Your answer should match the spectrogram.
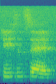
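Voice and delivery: plain reading voice

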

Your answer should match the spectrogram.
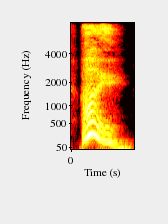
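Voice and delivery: high, sharp cry of ay; throat-cut scream. A narrator's reading. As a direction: cry out as if being slaughtered. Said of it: "como si la degollaran".

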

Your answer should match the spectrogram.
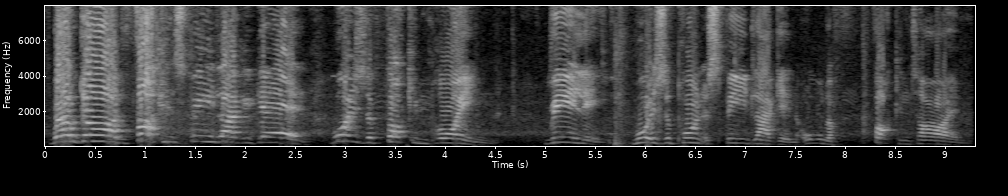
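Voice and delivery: furious shouting rant; raging gamer. Real, not acted. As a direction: yell at the game in rage. Raging at speed lag.

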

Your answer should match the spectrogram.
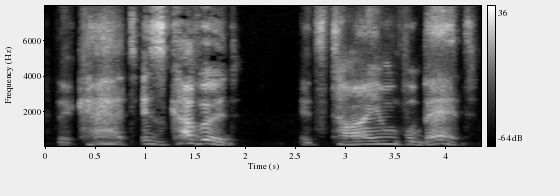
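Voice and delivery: high voice, slowing to bed; patient grandfather. Acted. Grandfather reminding Miyuki it's bedtime. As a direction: list the chores, then close firmly. Grandfather lists done chores.

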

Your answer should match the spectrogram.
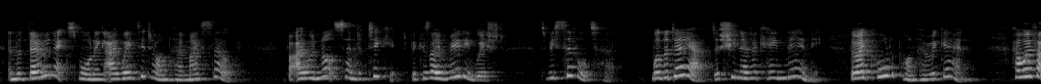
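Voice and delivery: high-pitched, huffy society lady; prattling young lady, affronted. Acted. Young lady refusing to discuss her rival, affronted. Voices Miss Larolles.

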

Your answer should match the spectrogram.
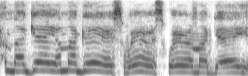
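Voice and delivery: mock frantic protest, shooting up in pitch; imitated tearful protest. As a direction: imitate desperate pleading in a high, strained pitch. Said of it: "then he started crying".

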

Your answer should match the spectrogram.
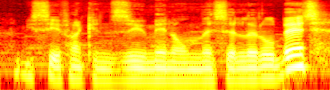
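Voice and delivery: ordinary talk

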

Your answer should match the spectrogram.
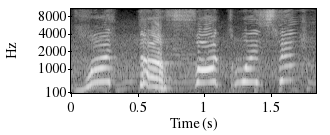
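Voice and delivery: high, slow stunned shout; shocked yell. Real, not acted. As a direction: yell it in disbelief. Shocked at a bad play.

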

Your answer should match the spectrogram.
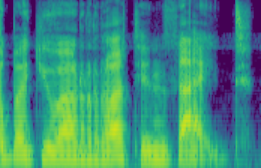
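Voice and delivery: ordinary talk, nothing marked

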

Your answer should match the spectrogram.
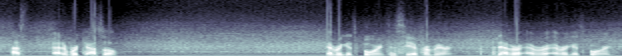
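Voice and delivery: ordinary delivery

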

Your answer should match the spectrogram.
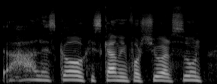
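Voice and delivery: lightly mimicked eager anticipation; retold excitement. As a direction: mildly imitate excited followers awaiting their guru. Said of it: "excited because he's going to give".

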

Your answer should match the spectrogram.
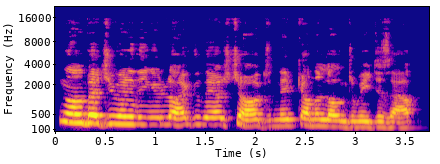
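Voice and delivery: loud, high panicky wail; alarmed crying out. A narrator's reading. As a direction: wail it like a doom-laden worm. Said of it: "cried the earthworm".

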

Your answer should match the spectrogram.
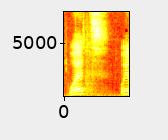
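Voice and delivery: normal talking voice

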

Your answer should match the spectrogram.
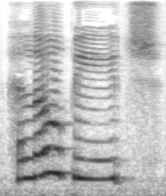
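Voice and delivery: loud, high hello to the beach; excited greeting. A narrator's reading. Splat arriving at the beach, calling out excitedly. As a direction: greet the beach with a happy cry.

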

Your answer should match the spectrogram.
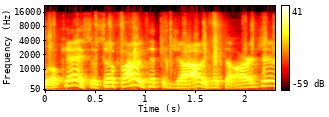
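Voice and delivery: ordinary talk

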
